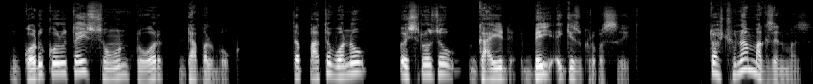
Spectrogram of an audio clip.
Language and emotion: Kashmiri, angry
